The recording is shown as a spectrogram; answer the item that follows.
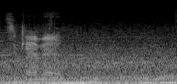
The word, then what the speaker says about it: Tsukemen: I said Tsukemen because I think that's how you're supposed to pronounce it, Tsukemen.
